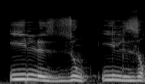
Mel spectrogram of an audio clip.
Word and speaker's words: ils ont: For now, just notice how the S at the end of il sounds like a the sound at the end of it. Ils ont.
